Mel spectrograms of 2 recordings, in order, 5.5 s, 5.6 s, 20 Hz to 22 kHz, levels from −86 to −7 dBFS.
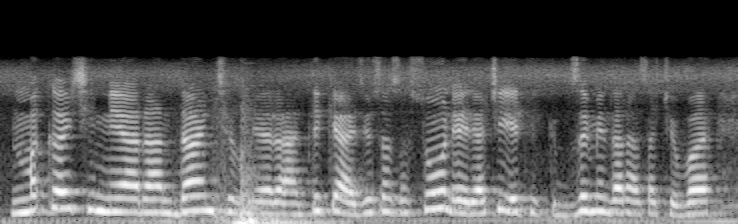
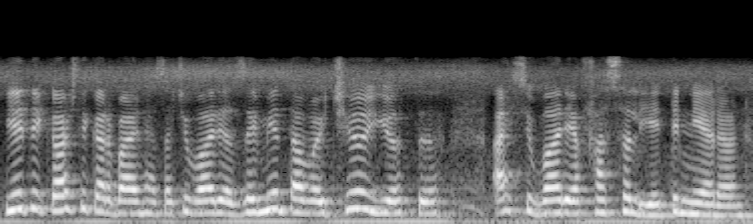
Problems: background sounds at intervals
